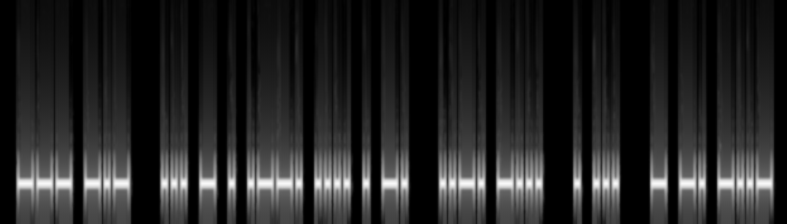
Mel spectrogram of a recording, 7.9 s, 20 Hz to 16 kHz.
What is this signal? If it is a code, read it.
Morse code, heard as a keyed tone, about 25 wpm, 700 Hz. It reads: OK STEPHEN FB ES TNX
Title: K1USN SST QSO Practice 25wpm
